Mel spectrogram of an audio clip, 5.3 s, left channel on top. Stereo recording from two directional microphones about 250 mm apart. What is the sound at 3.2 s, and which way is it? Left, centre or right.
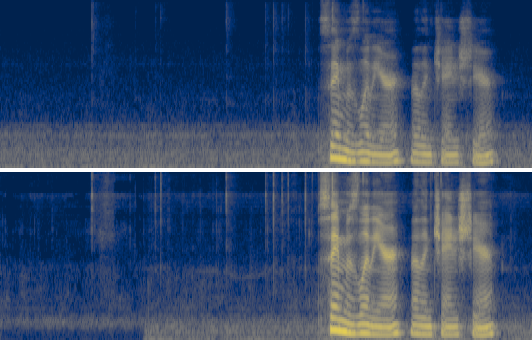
Speech, right.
